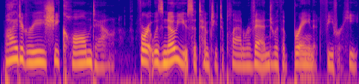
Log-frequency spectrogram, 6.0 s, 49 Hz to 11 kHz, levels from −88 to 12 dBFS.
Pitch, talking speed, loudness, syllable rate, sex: 180 Hz, 200 wpm, -18 LUFS, 5.1 syllables/s, female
